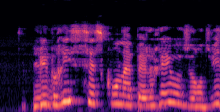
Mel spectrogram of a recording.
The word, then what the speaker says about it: hubris: Donc le Y ici se prononce U puisque c'est un mot grec que l'on reprend. L'hubris, c'est ce qu'on appellerait aujourd'hui la démesure.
